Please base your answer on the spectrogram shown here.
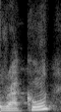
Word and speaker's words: raccoon: two syllable words exceptions any words that ends with o o n the stress itself is on the o o n am i claire yes go to raccoon let's give another one now you know this guy baboon did you see there it's not on the first it's on the second one yes so good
